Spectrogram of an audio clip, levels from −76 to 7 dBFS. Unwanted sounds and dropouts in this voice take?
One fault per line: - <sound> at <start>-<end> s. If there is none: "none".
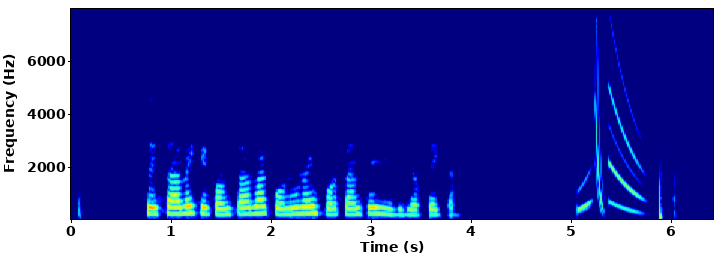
- chirp at 5.1-5.8 s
